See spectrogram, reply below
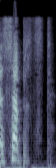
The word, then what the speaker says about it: subst: It is substitution, except that the command that was used in the old DOS days is S-U-B-S-T, subst, and so we must pronounce it that way to be true to Microsoft.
